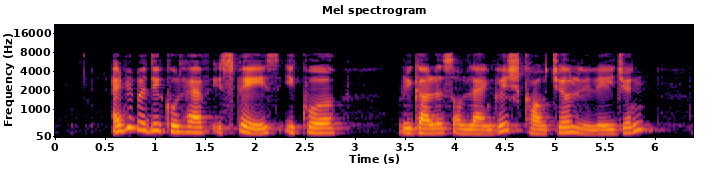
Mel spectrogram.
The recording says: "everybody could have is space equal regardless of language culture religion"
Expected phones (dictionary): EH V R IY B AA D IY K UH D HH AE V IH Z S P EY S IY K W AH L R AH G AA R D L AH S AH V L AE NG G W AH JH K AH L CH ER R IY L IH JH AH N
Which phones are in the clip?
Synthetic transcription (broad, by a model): EH V R IY B AA D IY K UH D HH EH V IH S P EY S IY K W AH L R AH G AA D L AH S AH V L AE NG G W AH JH K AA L CH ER L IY L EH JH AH N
